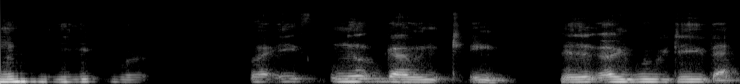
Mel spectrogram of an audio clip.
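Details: Dysarthria in a multilingual young woman born with cerebral palsy (congenital) that has affected her speech; she uses a speech recognition app to communicate.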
